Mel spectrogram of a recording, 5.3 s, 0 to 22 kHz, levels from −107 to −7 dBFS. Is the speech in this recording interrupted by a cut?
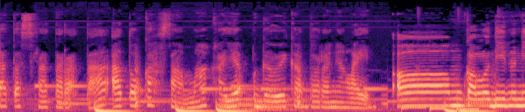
yes; 1 cut; at 3.9 s

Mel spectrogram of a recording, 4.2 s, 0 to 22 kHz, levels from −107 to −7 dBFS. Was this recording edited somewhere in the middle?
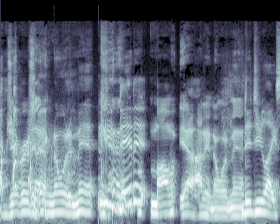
yes; 1 cut; at 1.5 s

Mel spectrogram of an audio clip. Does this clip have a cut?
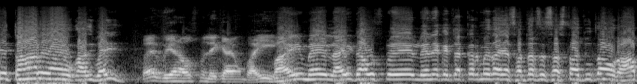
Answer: no; 0 cuts

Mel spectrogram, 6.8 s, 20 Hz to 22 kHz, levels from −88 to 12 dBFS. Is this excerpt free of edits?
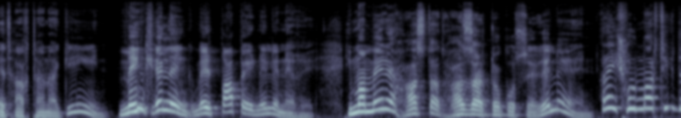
no; 2 cuts; at 1.1 s, 5.8 s

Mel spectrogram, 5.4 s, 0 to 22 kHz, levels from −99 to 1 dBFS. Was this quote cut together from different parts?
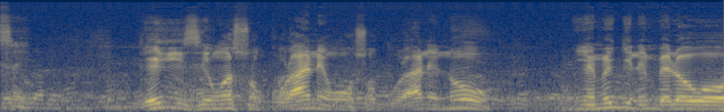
yes; 1 cut; at 4.2 s

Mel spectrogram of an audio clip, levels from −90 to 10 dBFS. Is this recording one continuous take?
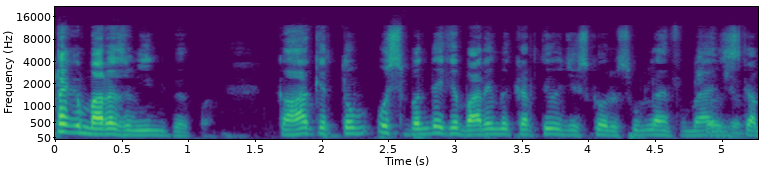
yes; 0 cuts

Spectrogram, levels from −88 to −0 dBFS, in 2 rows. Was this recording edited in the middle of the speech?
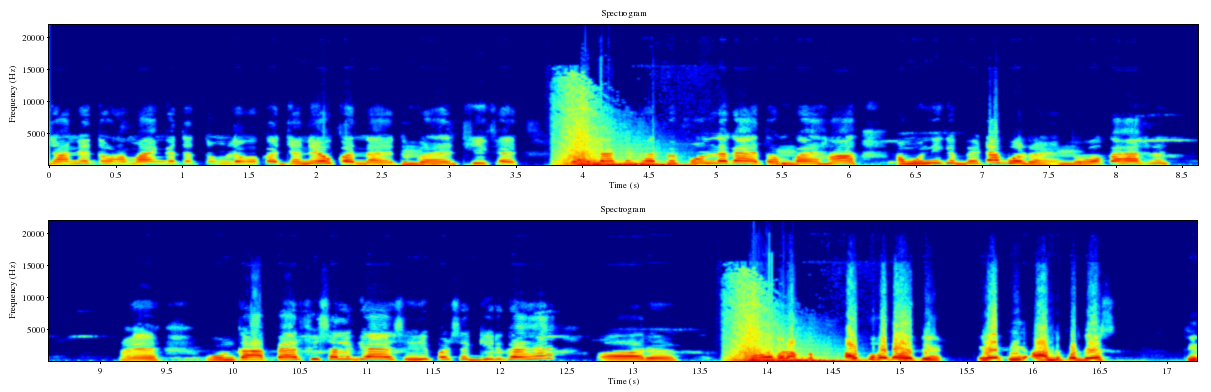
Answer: yes; 2 cuts; at 4.1 s, 14.0 s

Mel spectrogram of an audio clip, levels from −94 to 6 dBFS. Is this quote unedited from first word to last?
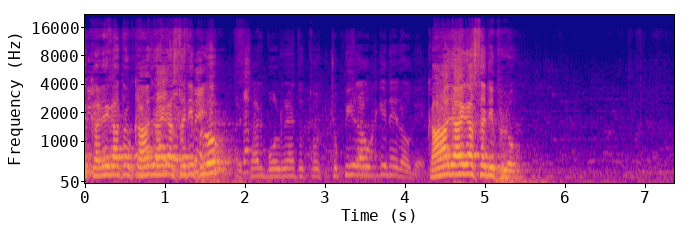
yes; 0 cuts

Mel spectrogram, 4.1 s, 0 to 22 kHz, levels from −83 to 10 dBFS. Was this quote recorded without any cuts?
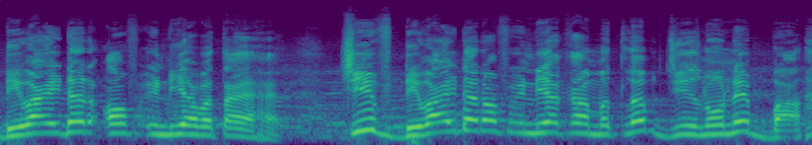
yes; 0 cuts

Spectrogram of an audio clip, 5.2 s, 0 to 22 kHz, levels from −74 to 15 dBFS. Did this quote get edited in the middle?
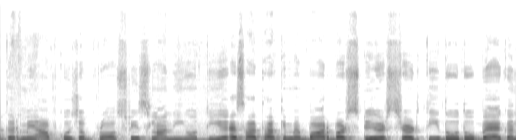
yes; 1 cut; at 2.3 s

